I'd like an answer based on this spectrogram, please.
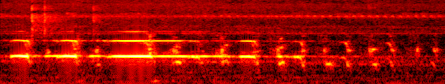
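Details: Elk in Elk County, Pennsylvania, giving a sustained whistled tone that breaks into a series of quick, uneven pulses, each fainter than the last, over a quiet background.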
